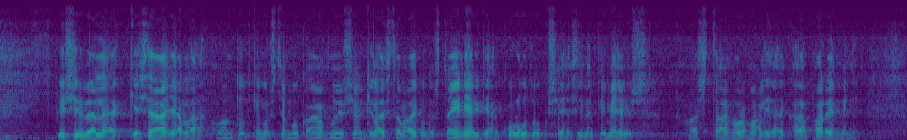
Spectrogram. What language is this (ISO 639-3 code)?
fin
